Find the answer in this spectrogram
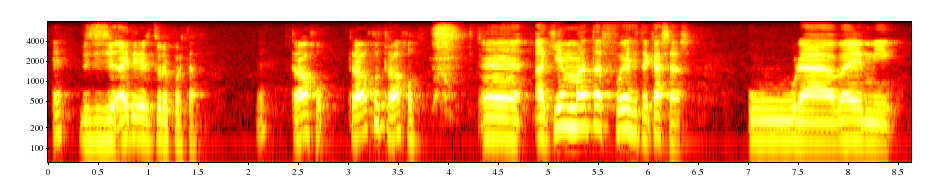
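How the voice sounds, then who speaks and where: A man's voice: mid-range voice, unhurried. Blunt Spanish-man in lo-fi chat. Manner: blunt, crude, joking, reads questions aloud then answers. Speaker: YouTube host answering viewer questions. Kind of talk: casual Q&A chat.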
